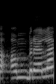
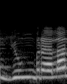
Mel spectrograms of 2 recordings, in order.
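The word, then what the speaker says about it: umbrella: अब अंब्रेला को मैं यंब्रेला लिखती हूं क्या? यंब्रेला नहीं लिखते हैं क्या कि बोलते भी नहीं है। कोई बोलता है क्या? अंब्रेला बोलता है क्या? हां। कौन बोलता है? अंब्रेला को यंब्रेला कोई बोलता है क्या? नहीं बोलता है।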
